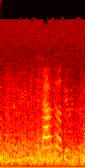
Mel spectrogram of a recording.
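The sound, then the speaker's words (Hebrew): A headwind blowing across the microphone as a steady, rushing low rumble that fills the whole clip, with a short voice cutting through briefly near the middle. “עכשיו הרוח נגדנו. הנה, הנה, היא באה, היא באה, היא באה.”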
